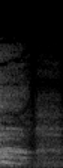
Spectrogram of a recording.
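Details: Respiratory physiotherapist demonstrating a low, long huff (forced expiration technique) within the active cycle of breathing, aimed at moving mucus from smaller peripheral airways at the lung bases; expiratory wheeze heard during the forced huff.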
